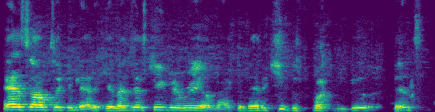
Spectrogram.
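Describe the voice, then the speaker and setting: A man in his forties hosting a podcast, chatting casually, animated and joking, repeating himself often. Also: a little high, a little fast, poor audio. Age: 40s. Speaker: podcast host.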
